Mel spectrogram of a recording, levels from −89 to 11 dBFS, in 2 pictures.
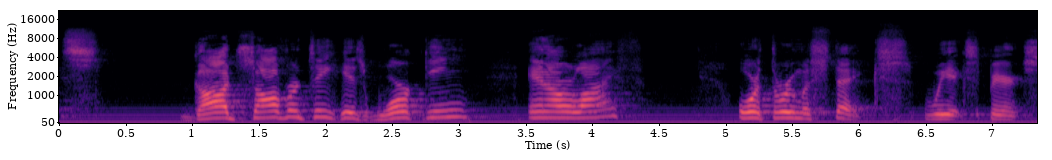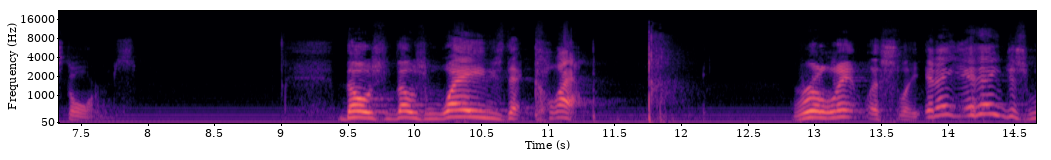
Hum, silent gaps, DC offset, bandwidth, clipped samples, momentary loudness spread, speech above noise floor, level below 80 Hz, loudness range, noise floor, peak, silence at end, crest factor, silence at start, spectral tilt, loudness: none; none; under 0.1%; 11.5 kHz; under 0.1%; 19 LU; 27 dB; -56 dBFS; 9 LU; -56 dBFS; -8 dBFS; 0 s; 22 dB; 0.05 s; -5 dB/octave; -28 LUFS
